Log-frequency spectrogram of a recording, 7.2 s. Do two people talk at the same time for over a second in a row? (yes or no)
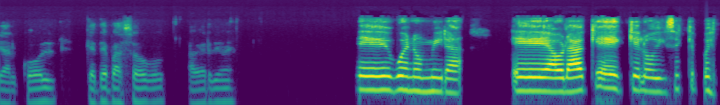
no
